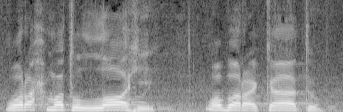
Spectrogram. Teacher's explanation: এখানে বড় হা আসছে আওয়াজটা গলা থেকে আনবেন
